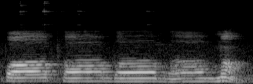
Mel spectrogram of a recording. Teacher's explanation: ये ओष्ठ, हमारे होंठ दोनों आपस में खुल रहे हैं और जुड़ रहे हैं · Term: ओष्ठ्य वर्ण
